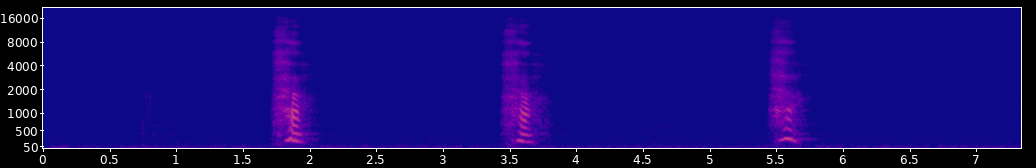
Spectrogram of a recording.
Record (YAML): exhalation_length: 7.3 s
exhalation_amplitude: 2790
exhalation_signal_mean_std_ratio: 0.24
survey_phase: beta (2021-08-13 to 2022-03-07)
age: 18-44
gender: Female
wearing_mask: 'No'
symptom_none: true
smoker_status: Never smoked
respiratory_condition_asthma: false
respiratory_condition_other: false
recruitment_source: REACT
submission_delay: 2 days
covid_test_result: Negative
covid_test_method: RT-qPCR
